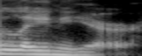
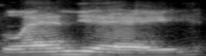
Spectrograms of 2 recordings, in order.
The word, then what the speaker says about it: Lanier: Is it Lanier or Lanier? How do you say your last name? It's Lanier because we're Lanier. in Chicago. How should you really pronounce it? It comes from the Louisiana area, so like Lanier, and I have a young niece, Darcy.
